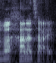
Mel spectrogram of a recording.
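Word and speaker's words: Vahnatai: On the Vahanatai, pronounced Vahanatai, are a very interesting race.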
